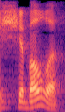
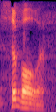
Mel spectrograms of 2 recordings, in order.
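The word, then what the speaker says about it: Shibboleth: If he said no, then they would say to him, "Say Shiboleth." But he said Siboleth, for he could not pronounce it correctly.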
